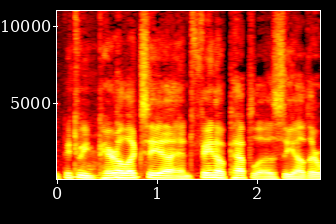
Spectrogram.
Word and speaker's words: Pyrrholoxia: I'm going to have to ask John to pronounce this again. Pyrrholoxia. Pyrrholoxia.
